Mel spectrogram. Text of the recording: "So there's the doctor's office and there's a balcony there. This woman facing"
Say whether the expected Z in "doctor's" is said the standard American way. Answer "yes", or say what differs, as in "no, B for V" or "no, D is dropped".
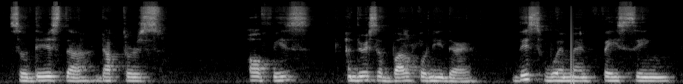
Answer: no, S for Z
